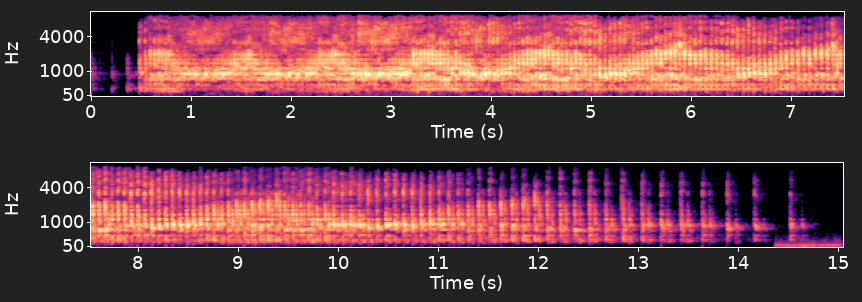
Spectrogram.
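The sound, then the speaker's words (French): A prize wheel spins, giving rapid ticking clicks over a loud droning tone. The clicks gradually space out and slow until the wheel stops near the end. “Nous allons faire tourner la roue afin de déterminer le pilier à propos duquel nous allons discuter ensemble aujourd'hui.”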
